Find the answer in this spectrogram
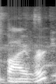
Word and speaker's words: Fiverr: Fiverr. Fiverr. Oh, Fiverr. it's Fiverr.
